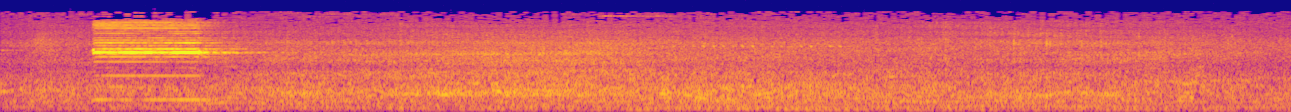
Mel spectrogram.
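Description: A vehicle horn toots once, briefly, about half a second in, over a steady hum of street traffic.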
